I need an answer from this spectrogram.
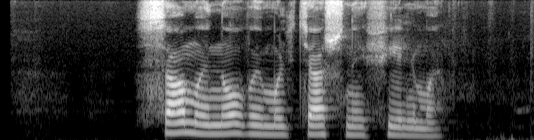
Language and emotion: Russian, neutral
